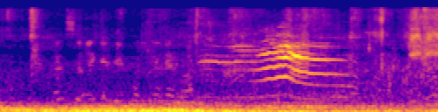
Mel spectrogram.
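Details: A kitten quarrelling with other cats after being fed gives one drawn-out, high, harmonic meow-like scream that rises and then falls, over a steady low rumble of background noise.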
